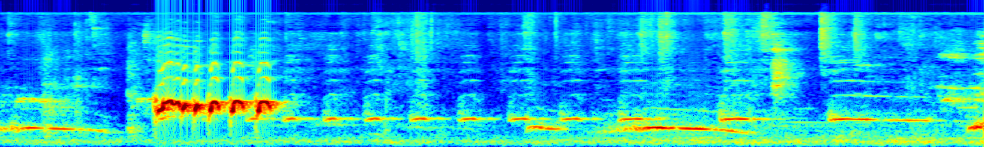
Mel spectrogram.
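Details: Local zebra dove singing the 'ngalun kung bulat' style, used as a lure to make other doves sing: one short burst of quick bright coos among softer, lower drawn-out coos and sliding notes from other doves.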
